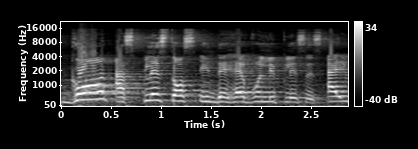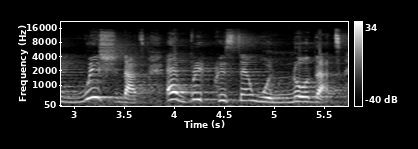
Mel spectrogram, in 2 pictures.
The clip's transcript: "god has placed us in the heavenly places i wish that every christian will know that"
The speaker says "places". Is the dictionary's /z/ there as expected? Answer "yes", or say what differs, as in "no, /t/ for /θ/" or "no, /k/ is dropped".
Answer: no, /s/ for /z/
